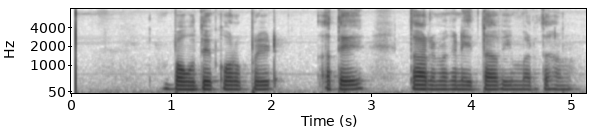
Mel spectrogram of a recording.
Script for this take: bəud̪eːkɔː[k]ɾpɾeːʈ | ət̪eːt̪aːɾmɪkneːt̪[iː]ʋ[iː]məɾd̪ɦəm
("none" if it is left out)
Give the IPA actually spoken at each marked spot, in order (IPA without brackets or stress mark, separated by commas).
none, aː, iː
